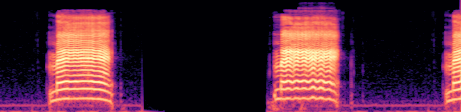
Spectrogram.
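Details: Repeated bleats from a lamb: bright, slightly trembling calls, each about half a second long, spaced around two seconds apart with clean silence between them.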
